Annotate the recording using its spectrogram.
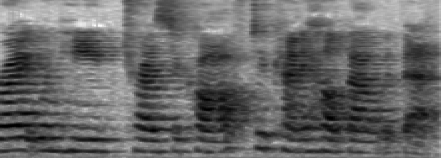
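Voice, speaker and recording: Noticeable background noise behind a woman speaking at a fairly high pitch. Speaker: family caregiver. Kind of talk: tutorial demo explanation.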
